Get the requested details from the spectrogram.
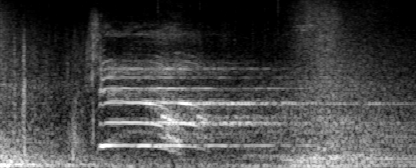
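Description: A man shouts out a long, desperate cry.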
